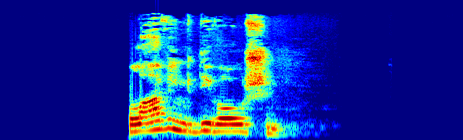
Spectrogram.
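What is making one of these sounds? An older man speaks briefly over an online call.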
